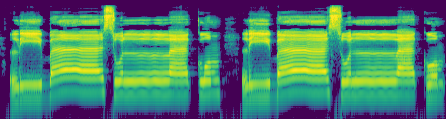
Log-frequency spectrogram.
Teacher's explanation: Ya, maka ketika kita baca libasul lakum, jadi bunyi an ini dileburkan ke bunyi al, dileburkan ke bunyi lamnya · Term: idgham bila gunnah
